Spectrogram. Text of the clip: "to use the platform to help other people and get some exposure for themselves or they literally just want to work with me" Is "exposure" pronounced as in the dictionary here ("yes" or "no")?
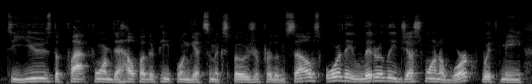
yes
